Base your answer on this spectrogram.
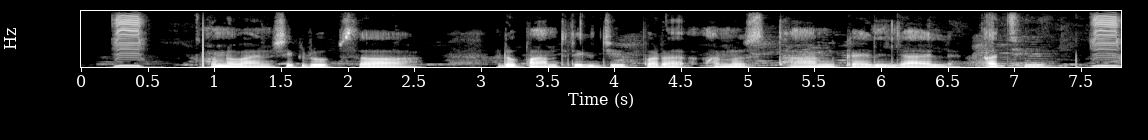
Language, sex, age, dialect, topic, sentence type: Maithili, male, 18-24, Southern/Standard, agriculture, statement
